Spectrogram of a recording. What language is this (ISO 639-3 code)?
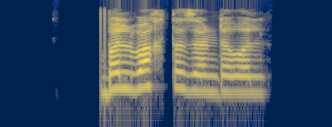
pus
